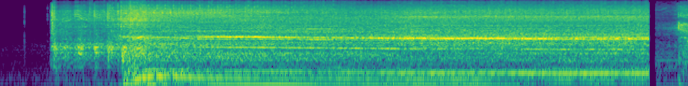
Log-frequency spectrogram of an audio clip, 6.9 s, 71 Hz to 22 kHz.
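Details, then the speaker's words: 2007 Mercedes E280 that won't crank when hot, car cooling down: starter spun by applying voltage to relay pin 3, strong even whirr about five seconds, no stalling or grinding; starter motor ruled out, normal cranking. "so the starter motor is not our issue"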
